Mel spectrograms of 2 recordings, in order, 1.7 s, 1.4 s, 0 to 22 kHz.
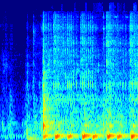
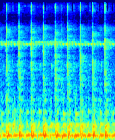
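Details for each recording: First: Honda XR80 engine in a shifter kart, kickstarted on choke, revving to about 10,000 rpm: a few popping kicks, then a crisp, even rev with no knocks or misfires. Normal running. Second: Honda XR80 engine in a shifter kart, fast idle: rapid even ticking chatter and squeak from the top end (head); owner unsure of cause, engine needed oil.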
